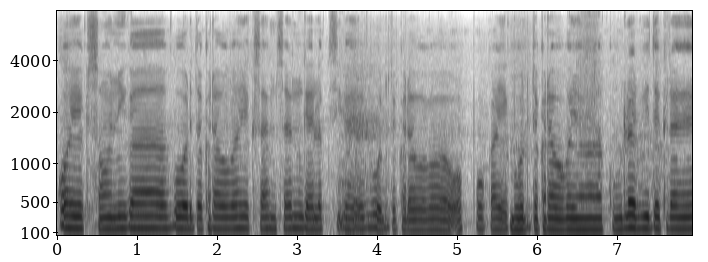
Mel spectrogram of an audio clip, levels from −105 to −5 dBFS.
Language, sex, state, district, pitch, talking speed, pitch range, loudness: Hindi, female, Uttar Pradesh, Jalaun, 150 Hz, 225 wpm, 145-155 Hz, -26 LUFS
